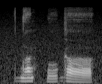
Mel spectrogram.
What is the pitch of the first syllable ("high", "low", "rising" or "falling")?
high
